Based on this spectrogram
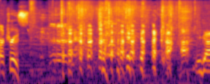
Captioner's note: everyone laughs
